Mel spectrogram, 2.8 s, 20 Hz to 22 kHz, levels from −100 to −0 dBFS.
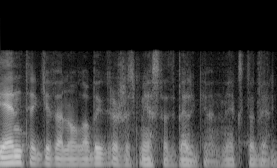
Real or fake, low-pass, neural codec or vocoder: fake; 7.2 kHz; codec, 16 kHz, 0.8 kbps, ZipCodec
